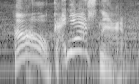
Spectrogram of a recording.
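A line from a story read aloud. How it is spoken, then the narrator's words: Squeal from below. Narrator (Russian): визгнул внизу чужой голос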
